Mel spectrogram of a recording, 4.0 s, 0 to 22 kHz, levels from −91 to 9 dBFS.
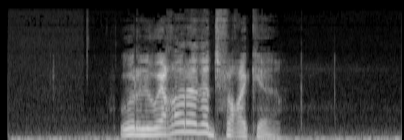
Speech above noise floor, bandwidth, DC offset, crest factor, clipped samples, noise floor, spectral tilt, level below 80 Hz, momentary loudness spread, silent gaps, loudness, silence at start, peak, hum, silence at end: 22 dB; 16.5 kHz; under 0.1%; 20 dB; under 0.1%; -38 dBFS; -5.5 dB/octave; -38 dBFS; 13 LU; none; -17 LUFS; 0.1 s; 0 dBFS; none; 0 s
